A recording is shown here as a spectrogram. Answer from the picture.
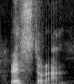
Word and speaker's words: restaurant: that um U there because the U tends to disappear so it's not resan restoran it disappears it's very short restaurant and uh here for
